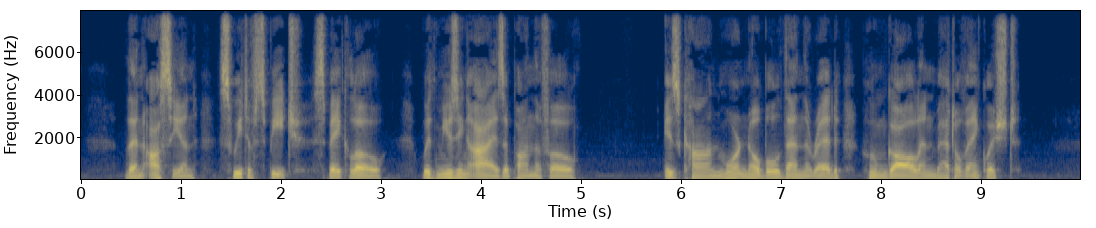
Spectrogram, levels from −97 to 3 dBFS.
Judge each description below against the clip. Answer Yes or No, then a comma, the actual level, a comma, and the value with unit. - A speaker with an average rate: Yes, average, 150 wpm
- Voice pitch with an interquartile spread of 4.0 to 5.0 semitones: No, average, 3.4 semitones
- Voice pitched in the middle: No, low, 115 Hz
